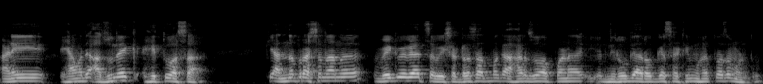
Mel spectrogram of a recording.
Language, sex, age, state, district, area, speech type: Marathi, male, 18-30, Maharashtra, Kolhapur, urban, spontaneous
